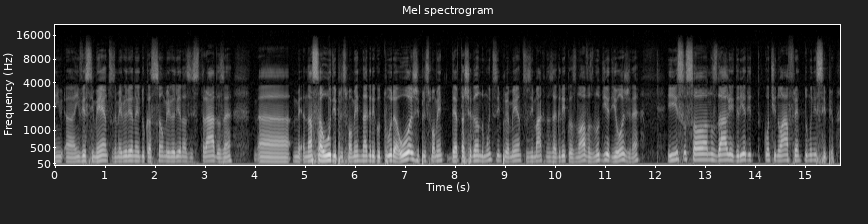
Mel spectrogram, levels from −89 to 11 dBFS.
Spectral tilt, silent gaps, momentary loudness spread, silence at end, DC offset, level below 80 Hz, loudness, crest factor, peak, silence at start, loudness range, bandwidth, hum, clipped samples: -6 dB/octave; none; 12 LU; 0.1 s; 0.8%; -46 dBFS; -20 LUFS; 20 dB; 0 dBFS; 0 s; 8 LU; 13 kHz; none; under 0.1%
